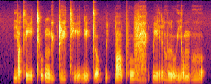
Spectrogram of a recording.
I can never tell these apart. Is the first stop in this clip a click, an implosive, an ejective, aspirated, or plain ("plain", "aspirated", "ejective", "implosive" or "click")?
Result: ejective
